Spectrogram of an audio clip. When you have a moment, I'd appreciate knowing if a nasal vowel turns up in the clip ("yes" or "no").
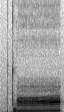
no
